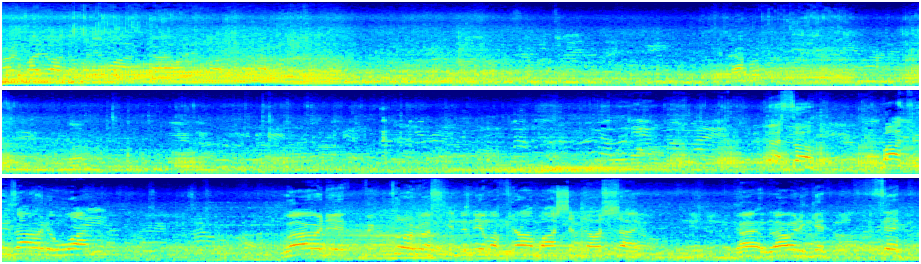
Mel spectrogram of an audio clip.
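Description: A crowd of young men chatters loudly nearby.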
